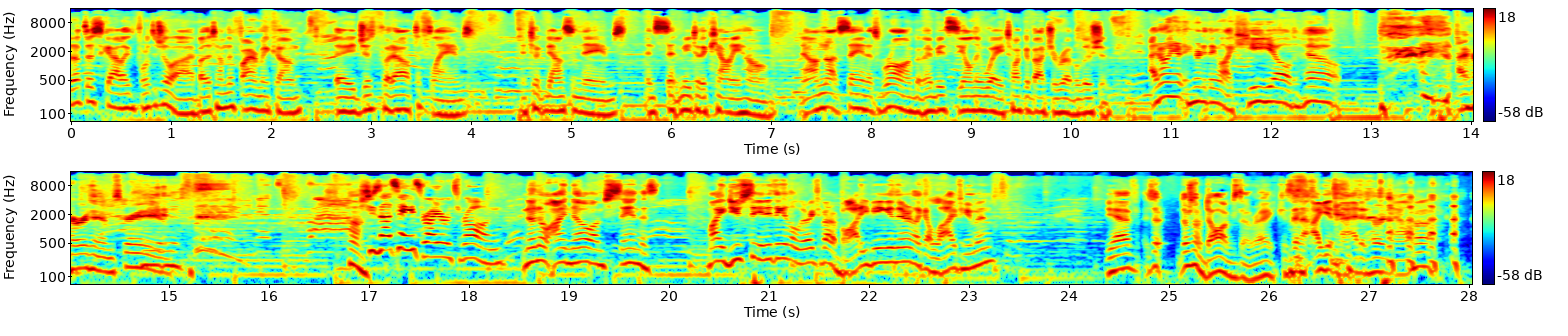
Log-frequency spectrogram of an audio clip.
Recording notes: with a teacher on the phone to grade him!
